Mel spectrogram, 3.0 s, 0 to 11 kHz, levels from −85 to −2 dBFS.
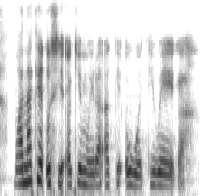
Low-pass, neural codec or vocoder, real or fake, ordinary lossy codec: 9.9 kHz; codec, 16 kHz in and 24 kHz out, 2.2 kbps, FireRedTTS-2 codec; fake; Opus, 24 kbps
